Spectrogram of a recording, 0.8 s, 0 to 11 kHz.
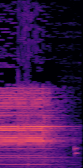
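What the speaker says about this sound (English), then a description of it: "When you hear the buzzer, look up at the ceiling." A short electronic buzzer from the Portal 2 video game sounds loud and harsh, a single steady tone that fades out within a second.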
